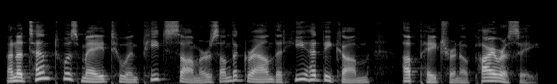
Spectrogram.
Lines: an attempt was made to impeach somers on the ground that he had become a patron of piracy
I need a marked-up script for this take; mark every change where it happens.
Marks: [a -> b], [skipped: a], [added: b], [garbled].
an attempt was made to impeach somers on the ground that he had become a patron of piracy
